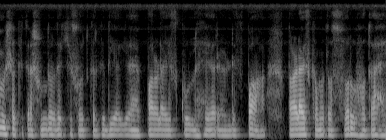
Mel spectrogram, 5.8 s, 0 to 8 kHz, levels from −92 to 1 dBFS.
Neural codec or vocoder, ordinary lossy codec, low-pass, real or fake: none; none; 7.2 kHz; real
